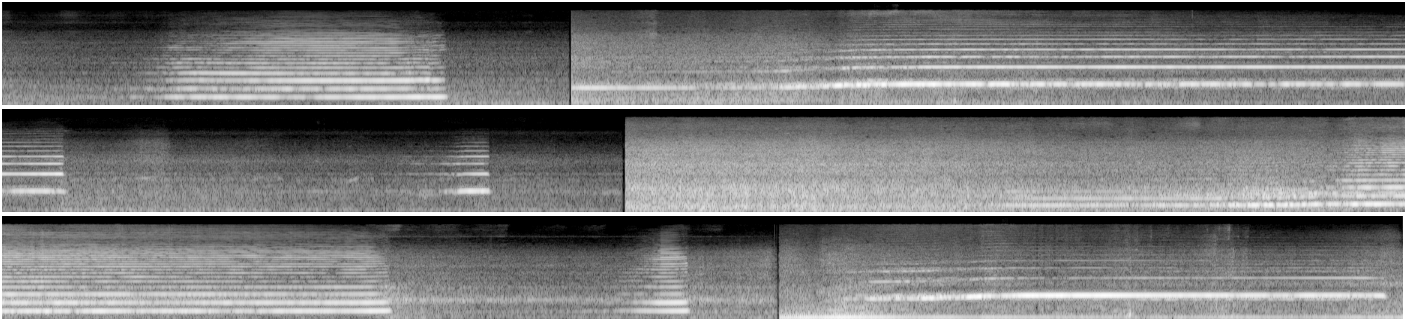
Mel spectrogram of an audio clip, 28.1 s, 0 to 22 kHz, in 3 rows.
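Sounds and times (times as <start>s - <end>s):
locomotive horn blast: 0.8s - 3.0s, 3.8s - 9.8s, 16.0s - 21.4s, 22.6s - 28.0s.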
